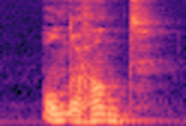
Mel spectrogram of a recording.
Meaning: 1. gradually, bit by bit 2. by now, by this time, by this point
- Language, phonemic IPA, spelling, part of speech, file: Dutch, /ˈɔndərˌhɑnt/, onderhand, adverb / noun, Nl-onderhand.ogg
